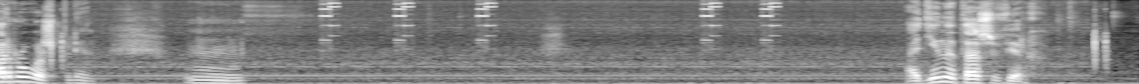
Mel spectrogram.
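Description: Electronic menu beeps and chimes sound in quick succession.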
